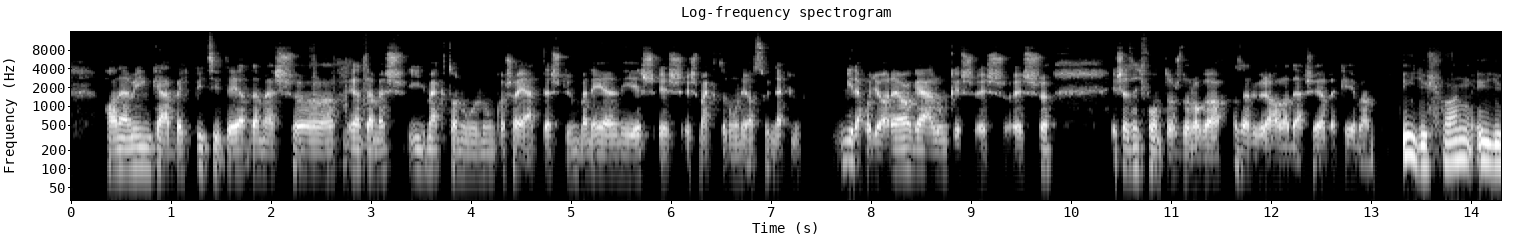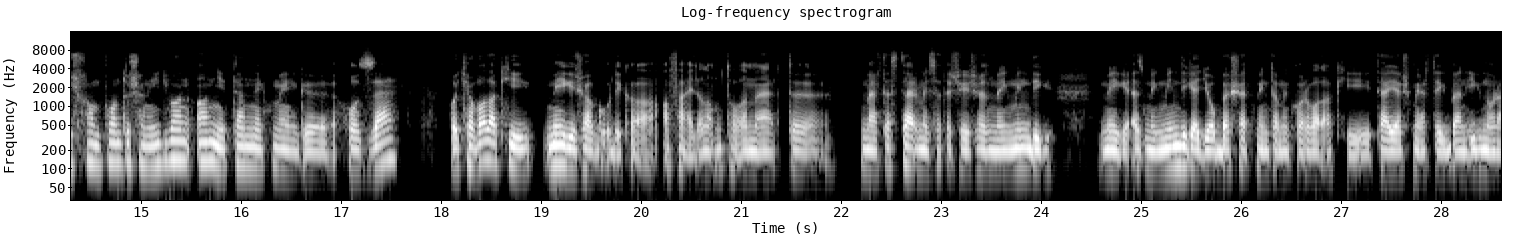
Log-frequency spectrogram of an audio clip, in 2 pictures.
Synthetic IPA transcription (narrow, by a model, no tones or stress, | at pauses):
hɒnɛmiŋkaːbːɛɟpit̪sit̪eːrd̪ɛmɛʃeːrd̪ɛmɛʃḭːɟmɛkt̪ɒnulnuŋkɒʃɒja̰ːt̪ːɛʃt̪yŋɡ̚bɛneːlnieːʃeːʃḛːʃmɛ̰k̚t̪ɒnulnḭɒ̰st̪ho̞ɟnɛkyŋk | miɾɛɦo̞ɟɒnrɛɒɡaːluŋkeːʃḛːʃeːʃ | eːʃɛzɛcfo̞n̪t̪o̞ʒd̪o̞lo̞ɡɒːzɛløːɾɛɦɒlɒd̪a̰ːʃeːrd̪ɛkeːbɛ̰n | iːɟiʃʋɒnʔiːɟiʃʋɒmpo̞nt̪o̞ʃɒniːɟvɒnɒɲːit̪ːɛnːeːkmeːɡho̞zːaː | ho̞chɒvɒlɒkʰimeːɡiʃɒɡːo̰ːd̪ikʰɒ̰ːfaːjd̪ɒlo̞̰mt̪o̰ːlmɛrt̪ː | mɛrt̪ɛst̪ɛrmeːsɛt̪ɛʃeːʃɛzmeːɡmind̪iɡmeːɡɛ̰zmeːɡmind̪iɡɛɟjo̞bːɛʃɛt̪mint̪ɒmikʰo̞rvɒlʔɒ̰kʰḭt̪ɛjːɛʃmeːrt̪eːɡ̚bɛnʔḭɡno̞ɾaː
